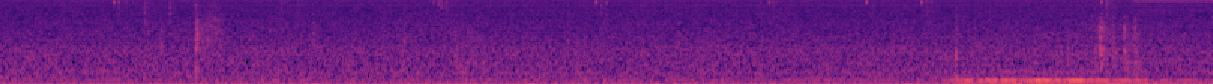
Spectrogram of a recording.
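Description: A few faint, sharp computer-keyboard clicks over a steady low electrical hum and room tone, with a brief low hum about three seconds in.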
